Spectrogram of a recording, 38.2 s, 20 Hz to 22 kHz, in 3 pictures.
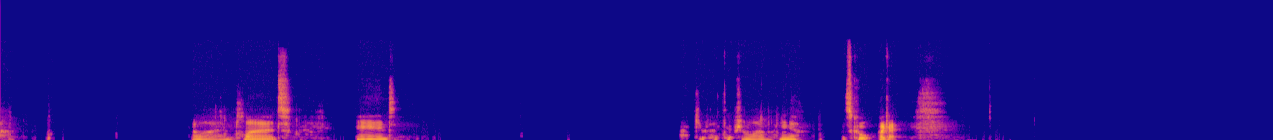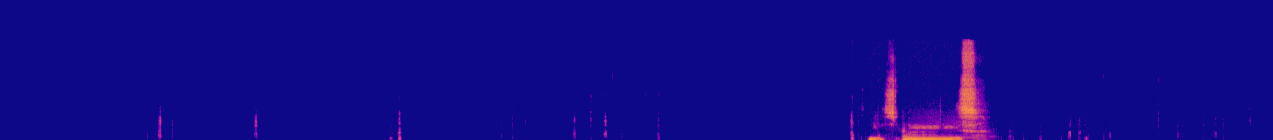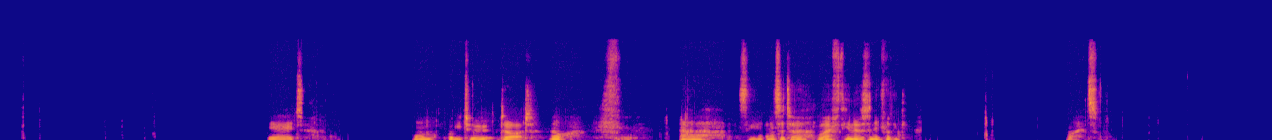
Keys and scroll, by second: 14.1 ctrl+c, 15.1 ctrl+v, 19.0 ctrl+space.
